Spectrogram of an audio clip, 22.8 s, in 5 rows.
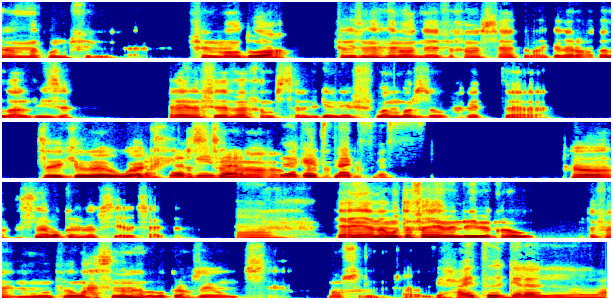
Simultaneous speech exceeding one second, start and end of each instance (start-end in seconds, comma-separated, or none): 10.2-11.9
